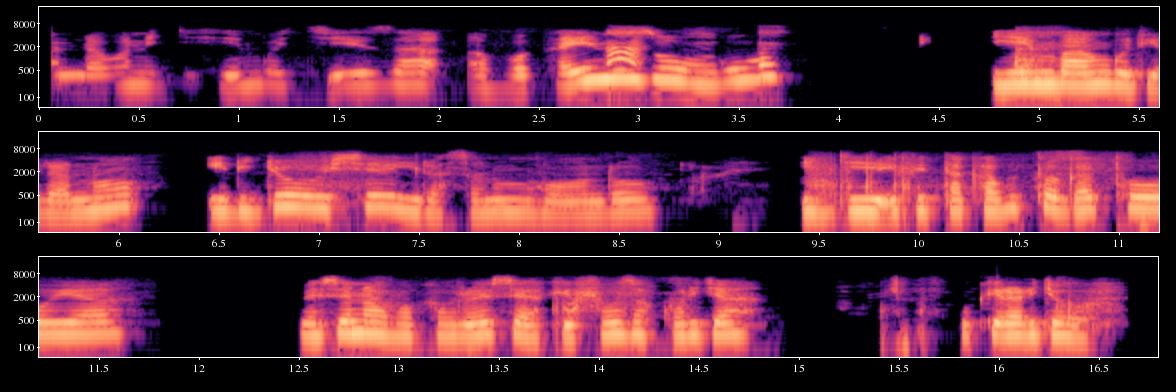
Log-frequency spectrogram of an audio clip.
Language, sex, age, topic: Kinyarwanda, female, 25-35, agriculture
